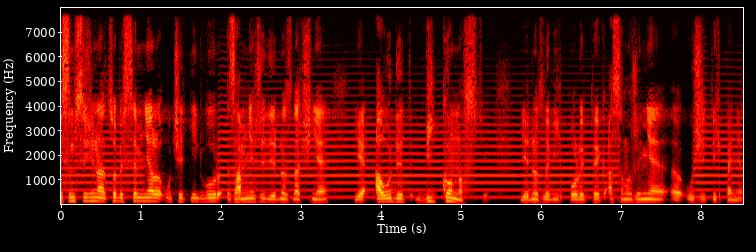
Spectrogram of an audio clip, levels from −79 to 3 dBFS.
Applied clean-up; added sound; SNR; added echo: none; Trumpet; 11 dB; none.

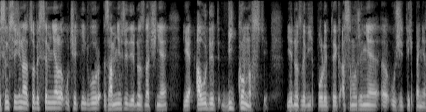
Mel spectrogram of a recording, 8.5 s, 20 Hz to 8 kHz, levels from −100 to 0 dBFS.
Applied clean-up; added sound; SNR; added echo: neural mask model Resemble Enhance denoiser.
